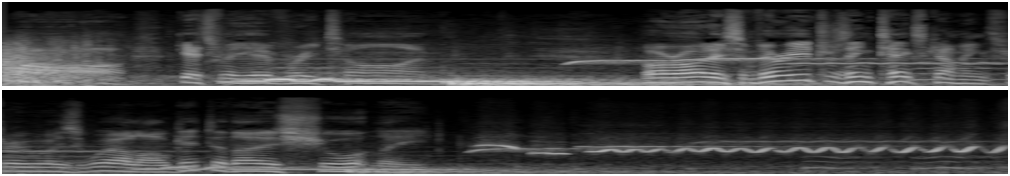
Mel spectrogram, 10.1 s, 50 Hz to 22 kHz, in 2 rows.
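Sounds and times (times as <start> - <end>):
speech: 0.9 - 2.6, 3.2 - 7.4
person whistling a wavering tone with vibrato: 1.3 - 5.2, 7.3 - 10.0.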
